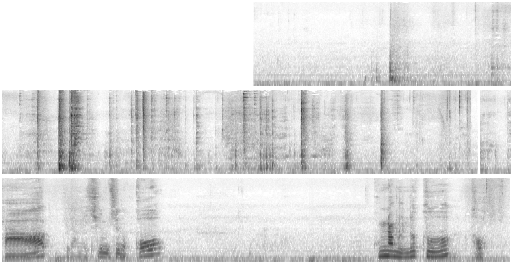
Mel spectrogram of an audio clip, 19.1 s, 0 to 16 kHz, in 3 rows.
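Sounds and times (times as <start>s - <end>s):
dishes and containers knocking and clinking: 4.6s - 5.2s, 6.1s - 11.3s.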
